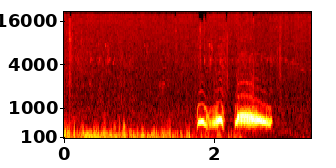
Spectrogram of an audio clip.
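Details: After low rumbling noise, a Spotted dove from Phrae, Thailand, delivers one phrase: a brief wavering coo followed by a longer, smooth, falling coo.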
